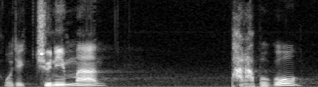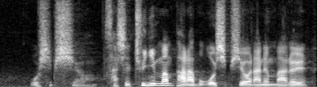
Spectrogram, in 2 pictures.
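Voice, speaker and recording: A man preaching a sermon as pastor, telling a story earnestly, swelling to emphatic peaks and dropping to hushed lines. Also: medium pitch, lively intonation, moderate pace. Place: church sanctuary. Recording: long church reverb.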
